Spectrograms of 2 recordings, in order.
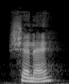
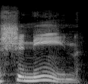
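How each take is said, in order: First: The word has a French-sounding pronunciation. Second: The word has an English-sounding pronunciation. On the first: The speaker calls it right. "French wine. Pretty sure it would be" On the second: The speaker calls it wrong. "they're saying it wrong"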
